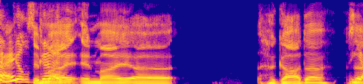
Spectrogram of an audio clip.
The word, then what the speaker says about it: Haggadah: my Haggadah. Is that Yeah, how you say it? Haggadah.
